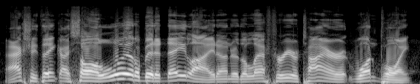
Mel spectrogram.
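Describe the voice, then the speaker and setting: Clear-voiced male tractor pull announcer. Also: fairly high pitch, fairly quick, dry recording.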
